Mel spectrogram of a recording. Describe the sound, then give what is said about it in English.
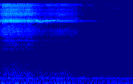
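A slow, deep breath drawn in during a guided meditation, heard as a steady, airy rush of breath that holds at an even level for a few seconds before easing slightly. “let's all take a beautiful deep breath in together.”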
